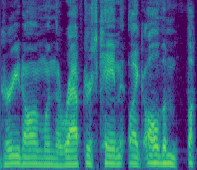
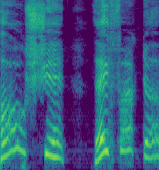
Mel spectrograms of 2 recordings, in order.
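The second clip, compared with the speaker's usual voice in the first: put-on very high cry, stretched slow and drawn out. Retelling yelling out in a movie theater: retelling own yell. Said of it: "I yelled out".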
